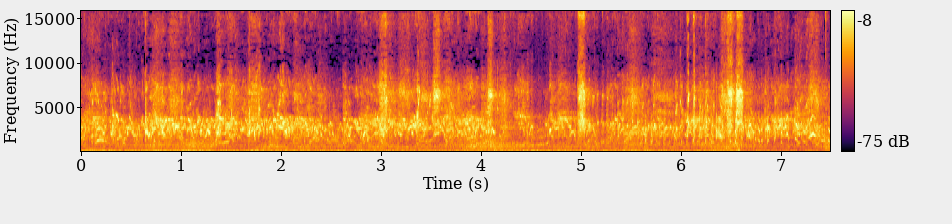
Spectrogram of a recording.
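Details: Several rare budgerigars, recorded in natural Scandinavian light with no speech or music, keep up a continuous twittering warble mixed with short squawks and sharp clicks, plus a faint low hum.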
